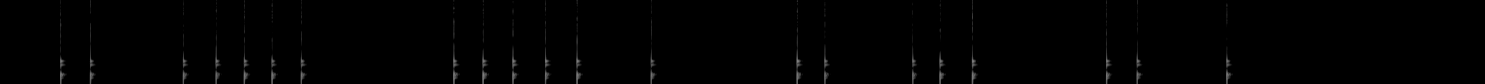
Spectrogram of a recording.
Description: Tap code, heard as knocks on wood, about 3 knocks a second. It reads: JVHF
